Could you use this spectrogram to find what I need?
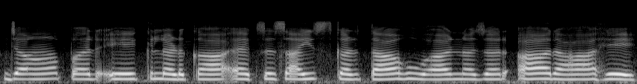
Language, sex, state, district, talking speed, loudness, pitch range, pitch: Hindi, female, Rajasthan, Jaipur, 105 wpm, -13 LUFS, 235-250 Hz, 240 Hz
